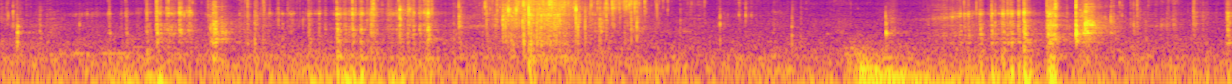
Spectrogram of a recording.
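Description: A metal blade shaves and crumbles the surface of a solid, rounded green and pink bar of soap held in the hand. The sound is a series of crisp, bright scraping and crackling bursts with little low end, rising into denser crumbling swells before fading to quiet rustling between strokes.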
